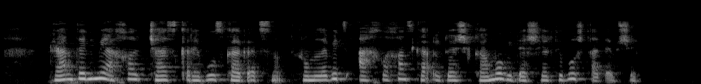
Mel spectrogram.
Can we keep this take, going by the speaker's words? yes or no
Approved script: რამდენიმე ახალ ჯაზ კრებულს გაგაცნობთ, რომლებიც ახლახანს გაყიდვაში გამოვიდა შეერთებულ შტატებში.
yes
